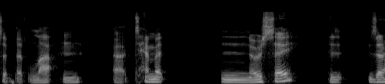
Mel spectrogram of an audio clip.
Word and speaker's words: temet nosce: not sure how to pronounce it, but Latin, temet nose. Is that how to pronounce it, Brett? Yeah, temet nosce.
